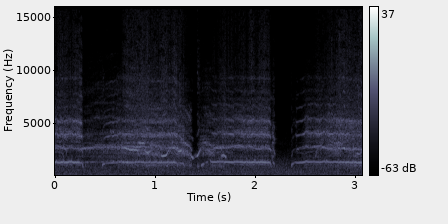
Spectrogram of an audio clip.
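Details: Peregrine falcon triplets at a University of Montreal nestbox in Quebec, Canada, begging during a feeding on 21 June 2022; long grating wails, nearly continuous, with two brief gaps and slight pitch wobbles.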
